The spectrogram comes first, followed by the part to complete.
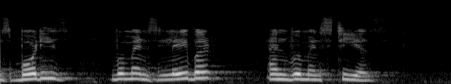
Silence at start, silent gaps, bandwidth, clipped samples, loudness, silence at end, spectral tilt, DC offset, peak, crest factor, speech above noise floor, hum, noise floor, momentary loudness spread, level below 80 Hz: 0 s; none; 9.2 kHz; under 0.1%; -22 LUFS; 0.8 s; -7 dB/octave; under 0.1%; -6 dBFS; 16 dB; 41 dB; none; -63 dBFS; 11 LU; -78 dBFS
